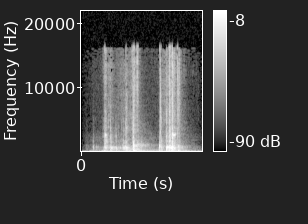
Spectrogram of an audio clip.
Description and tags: Sound of pressing and relasing self-inking stamp recorded using stereo mid-side technique on Zoom H4n and external DPA 4006 microphone
aproved, bank, cancelled, certified, click, completed, down, letter, office, paper, post, press, relase, self-inking, stamp, stamping, stationary, top-secret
